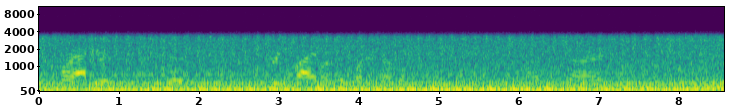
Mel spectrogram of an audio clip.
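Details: 1973 Jeep Wagoneer with a retro choke, left to warm up after starting, oil pressure set at 50 pounds. Low, smooth idle holding a steady beat with no knock or tick: a healthy idle.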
